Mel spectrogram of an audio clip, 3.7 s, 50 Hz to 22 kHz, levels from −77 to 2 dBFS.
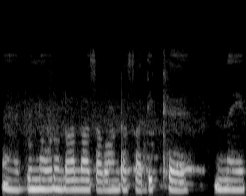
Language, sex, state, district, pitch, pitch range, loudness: Rajasthani, female, Rajasthan, Churu, 195 Hz, 190-205 Hz, -21 LUFS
